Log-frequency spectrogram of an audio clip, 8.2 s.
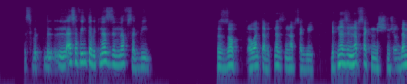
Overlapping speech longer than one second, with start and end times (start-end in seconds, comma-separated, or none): none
